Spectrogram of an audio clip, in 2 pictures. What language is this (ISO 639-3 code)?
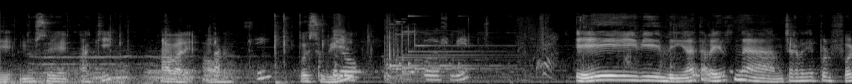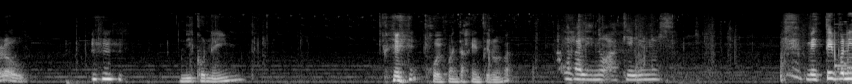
spa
